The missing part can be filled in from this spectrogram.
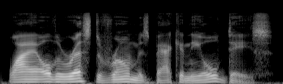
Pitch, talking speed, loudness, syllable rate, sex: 105 Hz, 255 wpm, -20 LUFS, 4.6 syllables/s, male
